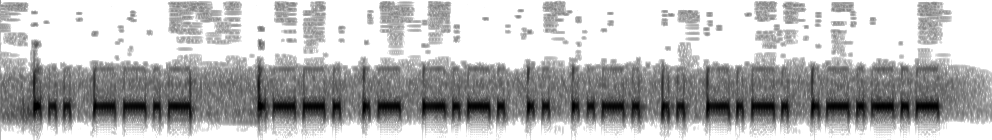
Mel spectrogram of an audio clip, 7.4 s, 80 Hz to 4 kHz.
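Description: Morse code, heard as a keyed tone, about 22 wpm, 630 Hz. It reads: SQ PACIFIC.
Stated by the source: Morse challenge from NZ Net newsletter; NZ Net, national amateur radio net of New Zealand, meets on 3535.0 kHz.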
